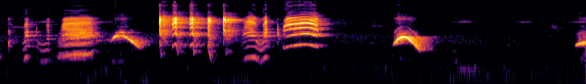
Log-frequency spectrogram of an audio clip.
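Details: Indian ringneck parrot in front of a mirror indoors, producing bursts of harsh squawks and chattering notes mixed with arching whistled calls that rise and fall, separated by short silent pauses.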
